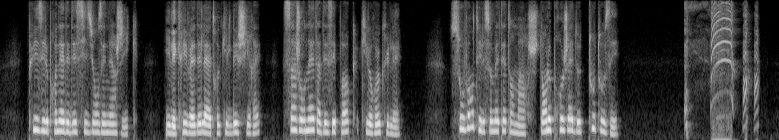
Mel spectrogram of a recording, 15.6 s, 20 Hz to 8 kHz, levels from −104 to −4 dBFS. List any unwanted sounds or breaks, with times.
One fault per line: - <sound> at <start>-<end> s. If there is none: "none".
- laugh at 13.7-15.2 s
